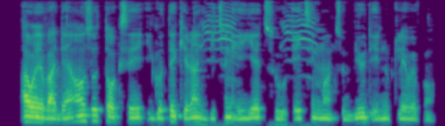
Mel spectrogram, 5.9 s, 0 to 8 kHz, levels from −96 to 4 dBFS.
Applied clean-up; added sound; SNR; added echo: classical method Wiener filter.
